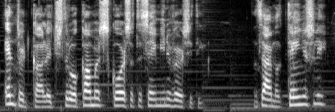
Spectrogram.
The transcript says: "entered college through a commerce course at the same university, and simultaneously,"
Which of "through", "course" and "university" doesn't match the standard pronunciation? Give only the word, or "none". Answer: none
